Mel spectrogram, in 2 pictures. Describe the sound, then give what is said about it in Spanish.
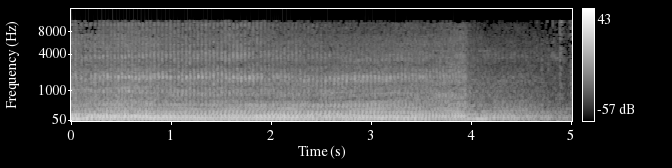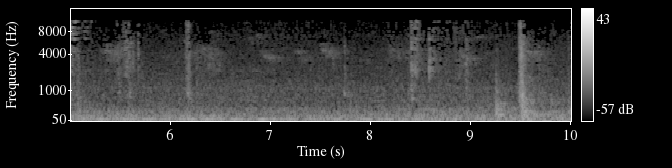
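A motorcycle engine in Santa Cruz rumbles loudly for a few seconds, then fades out, leaving a quieter background with a couple of faint clicks. No one speaks. “Es la segunda vez que la veo y ella me recoge en su moto.”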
